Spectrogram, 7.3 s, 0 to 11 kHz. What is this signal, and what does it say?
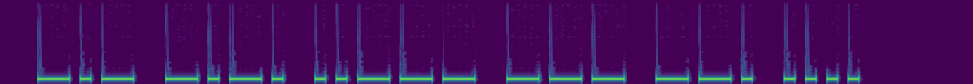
Morse code, heard as a keyed tone, about 15 wpm, 700 Hz. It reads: KC2OGH
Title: USA Callsign DE Callsign 15wpm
